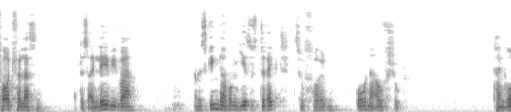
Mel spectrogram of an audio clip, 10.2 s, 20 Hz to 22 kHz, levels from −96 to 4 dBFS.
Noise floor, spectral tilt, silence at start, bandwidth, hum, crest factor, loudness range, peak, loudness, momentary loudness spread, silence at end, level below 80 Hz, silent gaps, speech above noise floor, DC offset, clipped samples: -81 dBFS; -6.5 dB/octave; 0 s; 18.5 kHz; none; 20 dB; 6 LU; -22 dBFS; -40 LUFS; 18 LU; 0 s; -78 dBFS; none; 41 dB; under 0.1%; under 0.1%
